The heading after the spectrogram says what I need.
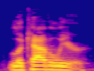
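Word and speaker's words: Lecavalier: okay good nice all right so your next one Jamie Ben or Vincent Le Cavalier is that how you say it yeah okay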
